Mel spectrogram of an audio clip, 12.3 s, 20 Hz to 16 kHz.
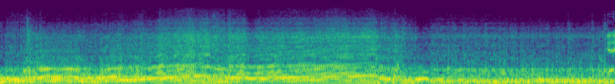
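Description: Bolt-on New Edge Ford Mustang launching 0 to 60 with tires spinning, a loud close engine roar climbing through rising revs with gear-change dips, steady wheelspin noise underneath.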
